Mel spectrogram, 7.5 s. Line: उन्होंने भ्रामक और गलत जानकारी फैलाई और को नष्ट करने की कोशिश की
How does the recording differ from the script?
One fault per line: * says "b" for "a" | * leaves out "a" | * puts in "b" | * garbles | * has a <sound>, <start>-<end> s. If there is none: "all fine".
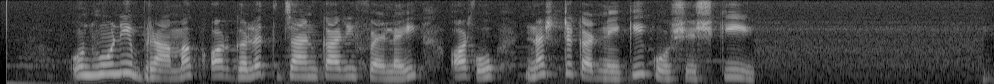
all fine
